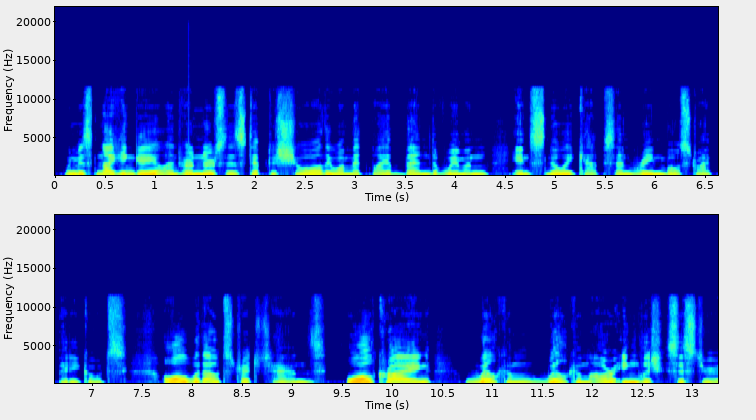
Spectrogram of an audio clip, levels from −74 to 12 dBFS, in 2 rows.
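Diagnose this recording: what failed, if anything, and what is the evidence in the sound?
Driver or buffer stage: a block of digital silence at 1.33 s, a brief tick from a 2.9 ms gap (fits a 128-sample buffer underrun), visible as a flat, near-silent waveform notch with broadband vertical lines at each edge.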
